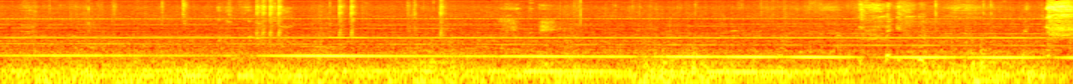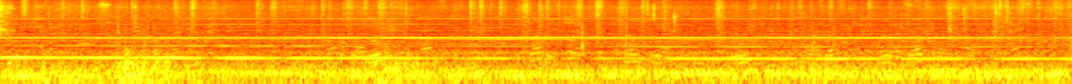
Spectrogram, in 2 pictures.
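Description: An aircraft rumbles as it rolls over the ground.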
